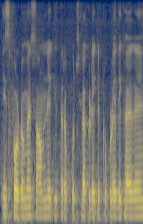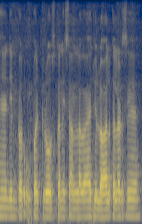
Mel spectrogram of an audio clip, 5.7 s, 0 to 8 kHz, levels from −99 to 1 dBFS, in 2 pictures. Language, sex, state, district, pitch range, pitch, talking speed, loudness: Hindi, male, Uttar Pradesh, Shamli, 110-115 Hz, 110 Hz, 270 wpm, -20 LUFS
